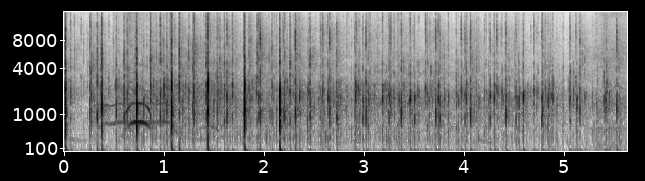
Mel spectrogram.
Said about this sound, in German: Vielen Dank euch an dieser Stelle für euer Einsatz, euer Invest. Und dieser Applaus gilt euch.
